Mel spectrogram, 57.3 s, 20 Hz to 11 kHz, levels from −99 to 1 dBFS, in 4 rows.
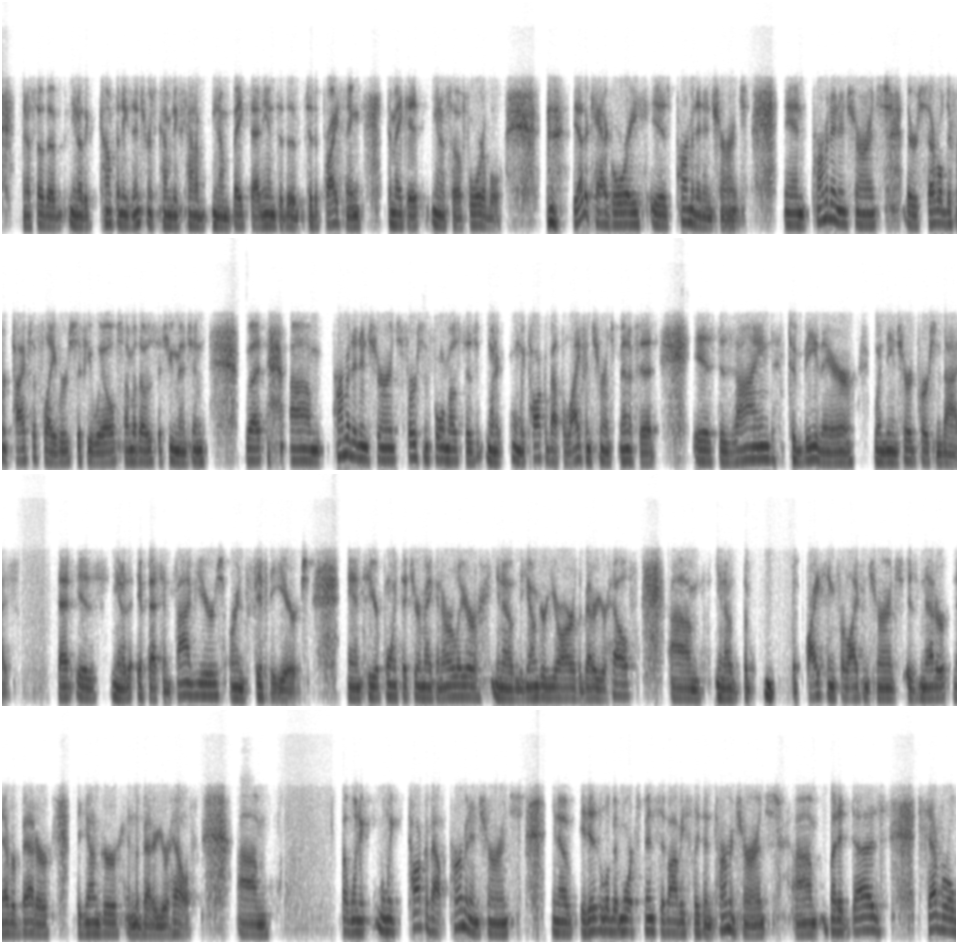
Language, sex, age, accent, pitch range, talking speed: English, male, 50-69, American, 100-120 Hz, 170 wpm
